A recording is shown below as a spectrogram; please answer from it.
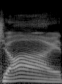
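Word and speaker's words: Jae: Jai, that's how you pronounce it.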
